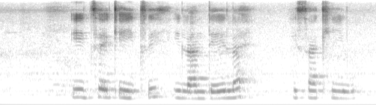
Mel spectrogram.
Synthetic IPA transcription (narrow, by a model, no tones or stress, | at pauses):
it͡sʰek̬ʼit͡sʼiːlandʱɛla | isakʰiːwɔ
